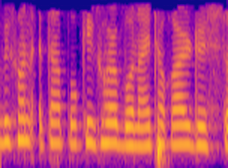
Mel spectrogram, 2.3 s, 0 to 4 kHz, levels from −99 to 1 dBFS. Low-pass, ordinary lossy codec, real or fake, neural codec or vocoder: 3.6 kHz; MP3, 24 kbps; real; none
